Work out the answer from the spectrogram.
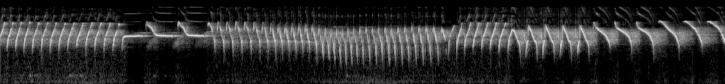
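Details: Canary singing to call another canary into song, recorded as song training: dense fast trills and rolling tours in varied pitch, a few clear whistled slurs, ending in a run of quick repeated downward-sweeping notes.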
